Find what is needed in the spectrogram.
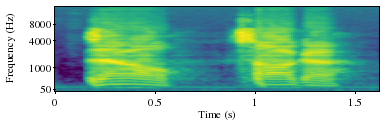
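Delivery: calling out loudly. A tabletop character calls to two others across the room, raised voice. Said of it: "That's his raised voice".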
